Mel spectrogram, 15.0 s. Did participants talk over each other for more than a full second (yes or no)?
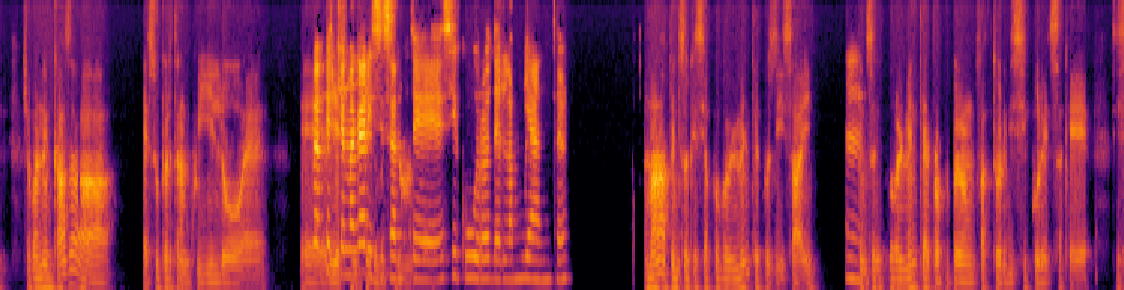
yes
